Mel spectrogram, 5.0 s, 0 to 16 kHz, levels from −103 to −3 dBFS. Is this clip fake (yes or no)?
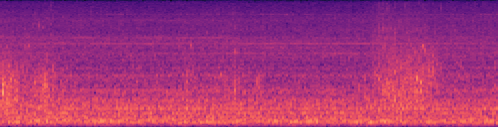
no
